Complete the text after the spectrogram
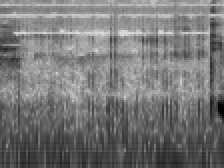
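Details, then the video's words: A domestic cat purring hard, a steady low rumble through the short stretch, ending in a brief louder sound. "purring like a motorboat"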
